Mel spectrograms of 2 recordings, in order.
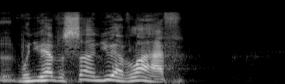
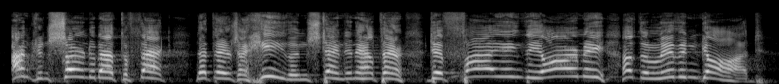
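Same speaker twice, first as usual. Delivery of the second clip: defiant shout; 11 semitones higher than usual. Acted. David shouting his cause to the soldiers, building to a shout. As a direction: rise to a battle cry.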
